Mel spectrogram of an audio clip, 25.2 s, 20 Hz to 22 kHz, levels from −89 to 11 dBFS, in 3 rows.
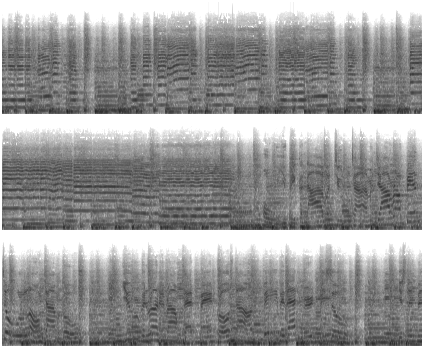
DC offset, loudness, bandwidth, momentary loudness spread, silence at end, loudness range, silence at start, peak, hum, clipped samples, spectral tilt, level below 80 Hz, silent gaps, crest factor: under 0.1%; -11 LUFS; 11.5 kHz; 5 LU; 0 s; 3 LU; 0 s; 0 dBFS; none; under 0.1%; -4 dB/octave; -40 dBFS; none; 12 dB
